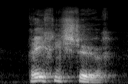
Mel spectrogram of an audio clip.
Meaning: director (of film, TV, or theater)
- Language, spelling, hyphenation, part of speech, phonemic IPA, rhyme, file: Dutch, regisseur, re‧gis‧seur, noun, /ˌreː.ɣiˈsøːr/, -øːr, Nl-regisseur.ogg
